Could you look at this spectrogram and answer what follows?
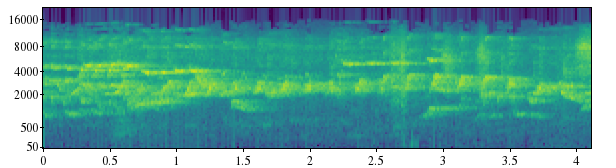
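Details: A white-rumped shama pours out bright, clear whistled phrases in quick succession, steady and high, with short descending notes and a brief sharp click partway through.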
